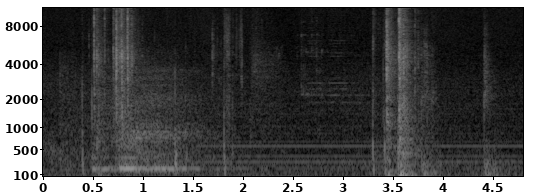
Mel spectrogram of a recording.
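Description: A door opens with a thud.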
